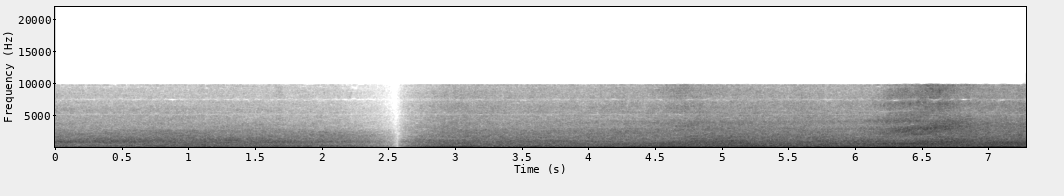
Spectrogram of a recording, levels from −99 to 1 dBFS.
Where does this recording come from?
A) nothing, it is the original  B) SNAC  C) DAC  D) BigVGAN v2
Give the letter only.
A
